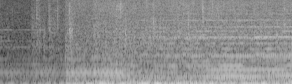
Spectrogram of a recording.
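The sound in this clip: Torrential rain pours over a trench full of soldiers as a dense, unbroken hiss with a heavy low rumble. Faint steady tones sit beneath it, and no one speaks.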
